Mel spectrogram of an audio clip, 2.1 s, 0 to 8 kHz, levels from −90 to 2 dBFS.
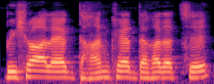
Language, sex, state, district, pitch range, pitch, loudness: Bengali, male, West Bengal, Cooch Behar, 160-170 Hz, 165 Hz, -15 LUFS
